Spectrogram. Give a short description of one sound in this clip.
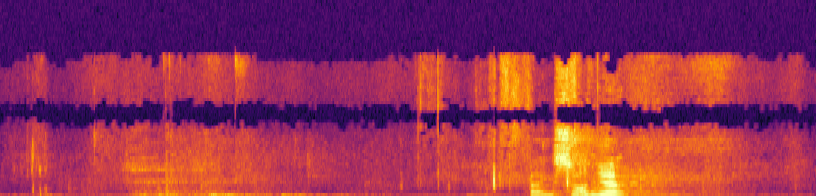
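A middle-aged man speaks calmly close by, in a large echoing hall.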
